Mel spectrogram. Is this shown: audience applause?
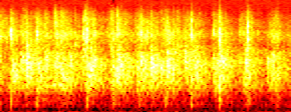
yes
